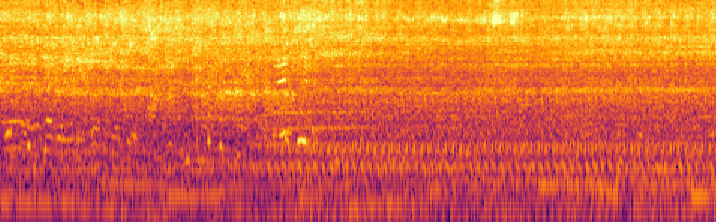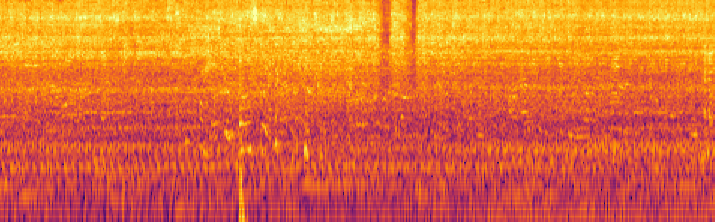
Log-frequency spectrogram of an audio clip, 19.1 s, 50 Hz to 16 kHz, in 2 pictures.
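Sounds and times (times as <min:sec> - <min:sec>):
thump: 0:12.7 - 0:13.1.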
